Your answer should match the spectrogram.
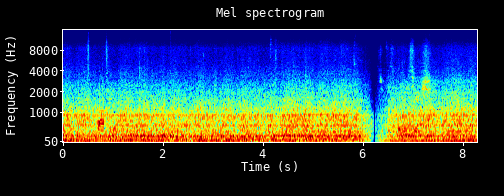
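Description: Steady low drone of a tour bus's engine and tyres on the highway, heard from inside the cabin. The sound drops out briefly about six seconds in, then carries on.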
